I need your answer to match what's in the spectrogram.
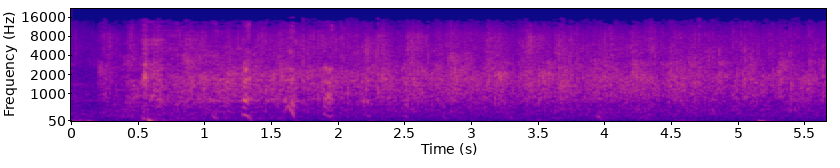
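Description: A conference audience applauds steadily for several seconds, a dense wash of many hands clapping at moderate volume, with a few sharper individual claps standing out early on.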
